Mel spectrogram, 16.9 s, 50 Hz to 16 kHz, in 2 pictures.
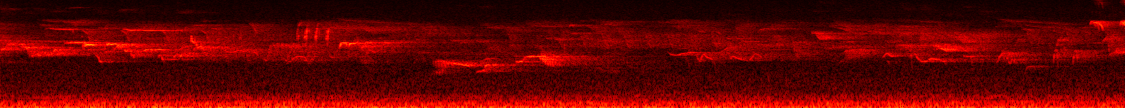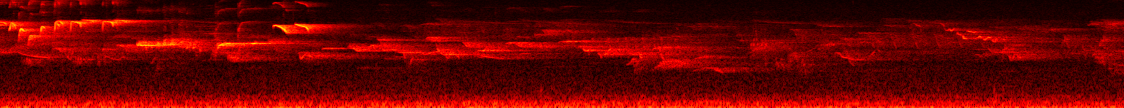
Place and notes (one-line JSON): {"title": "Montigny-le-Tilleul, Belgique - Birds in the forest", "date": "2018-06-03 08:45:00", "description": "European Robin solo.", "latitude": "50.37", "longitude": "4.35", "altitude": "203", "timezone": "Europe/Brussels"}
